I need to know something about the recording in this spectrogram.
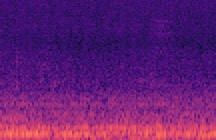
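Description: A steady low hum with rumble underneath, unchanging throughout, in a pause between speech.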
